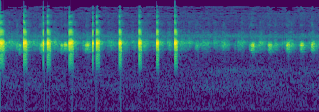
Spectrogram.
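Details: Frogs calling at night in a culvert by a ditch, where several gathered after one lone caller: irregular bright clicking chirps, some doubled, fading into a continuous high ringing chorus.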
